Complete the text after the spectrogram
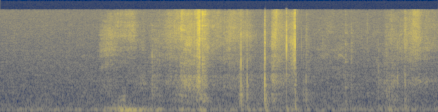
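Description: Paper pages rustle as they are turned.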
